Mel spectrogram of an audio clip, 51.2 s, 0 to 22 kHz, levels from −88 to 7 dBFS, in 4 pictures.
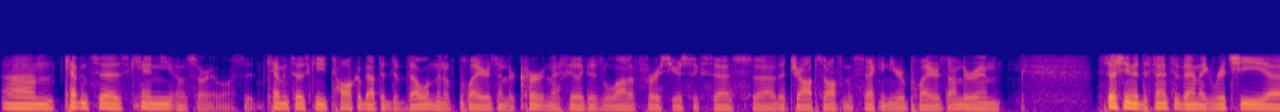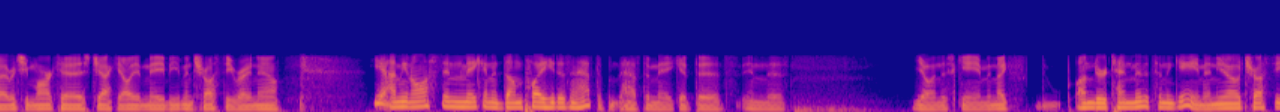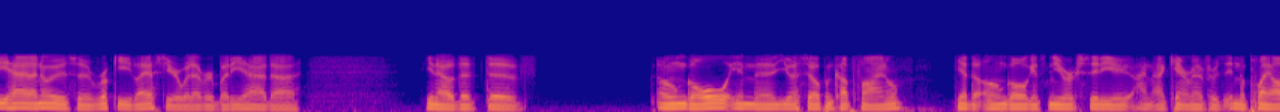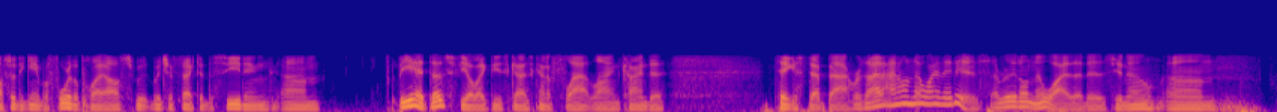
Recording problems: high frequencies cut off; severe; nothing above 3 kHz

